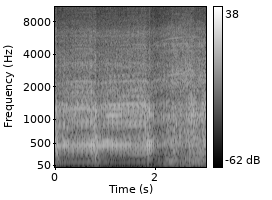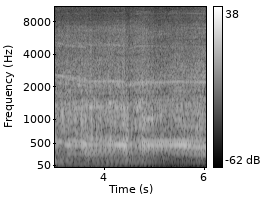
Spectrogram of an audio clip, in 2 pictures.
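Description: Jigsaw cutting a curved Craftsman-style rafter tail into a wooden rafter board, its motor running steadily as the blade saws through the wood.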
